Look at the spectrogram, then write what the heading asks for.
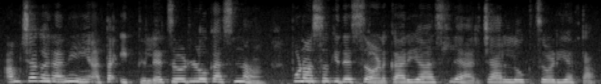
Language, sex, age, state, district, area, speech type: Goan Konkani, female, 30-45, Goa, Ponda, rural, spontaneous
